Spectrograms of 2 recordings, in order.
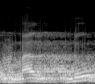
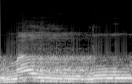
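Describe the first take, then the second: First: The gh sound is stopped hard and abruptly. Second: The gh sound flows on continuously. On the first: The speaker calls it wrong. "Tidak boleh dia syiddah kuat" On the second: The speaker calls it right. "Dinula ngalir suara"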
